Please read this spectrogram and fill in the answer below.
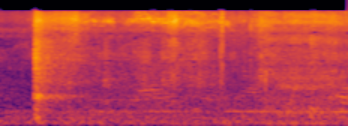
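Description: A single sharp knock about a quarter second in, then low rustling noise, with a faint steady hum coming in past halfway.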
